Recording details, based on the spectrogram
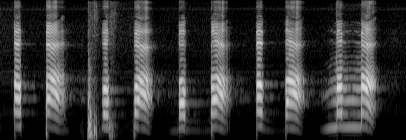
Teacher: ਜਿਨ੍ਹਾਂ ਦਾ ਉਚਾਰਨ ਕਰਨ ਸਮੇਂ ਐਕਟੀਵਿਟੀ ਸਾਡੇ ਹੋਠਾਂ ਦੇ ਉੱਤੇ ਆਵੇ ਉਸਨੂੰ ਦੋ ਹੋਠੀ ਵਿਅੰਜਨ ਕਿਹਾ ਜਾਂਦਾ ਹੈ।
